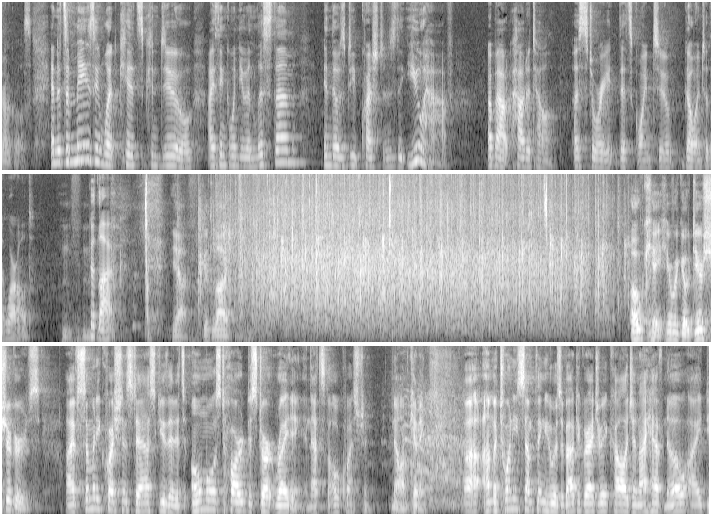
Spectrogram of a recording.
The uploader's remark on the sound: Record the show in front of a live audience at Revolution Hall in Portland, OR.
